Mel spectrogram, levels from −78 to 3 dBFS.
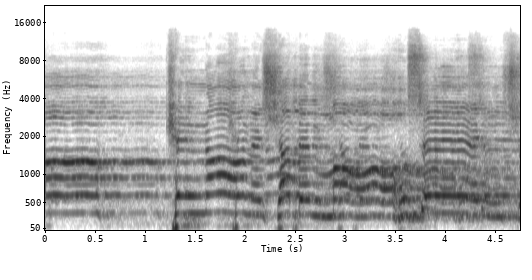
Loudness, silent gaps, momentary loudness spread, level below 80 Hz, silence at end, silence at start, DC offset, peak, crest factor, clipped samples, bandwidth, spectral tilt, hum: -15 LUFS; none; 6 LU; -34 dBFS; 0 s; 0 s; under 0.1%; -2 dBFS; 14 dB; under 0.1%; 14.5 kHz; -2.5 dB/octave; none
